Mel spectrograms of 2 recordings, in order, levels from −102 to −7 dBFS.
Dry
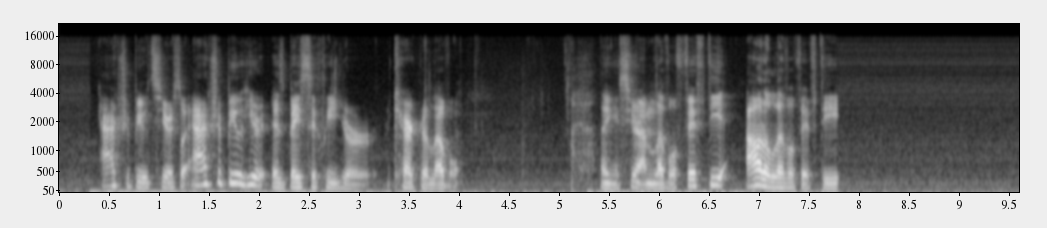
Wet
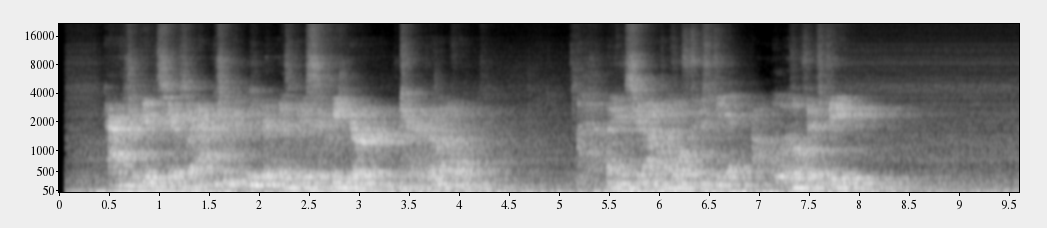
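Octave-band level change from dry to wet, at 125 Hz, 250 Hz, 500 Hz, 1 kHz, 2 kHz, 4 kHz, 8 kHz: +10.5, +6.0, +1.5, −0.5, +4.0, +1.5, +3.0 decibels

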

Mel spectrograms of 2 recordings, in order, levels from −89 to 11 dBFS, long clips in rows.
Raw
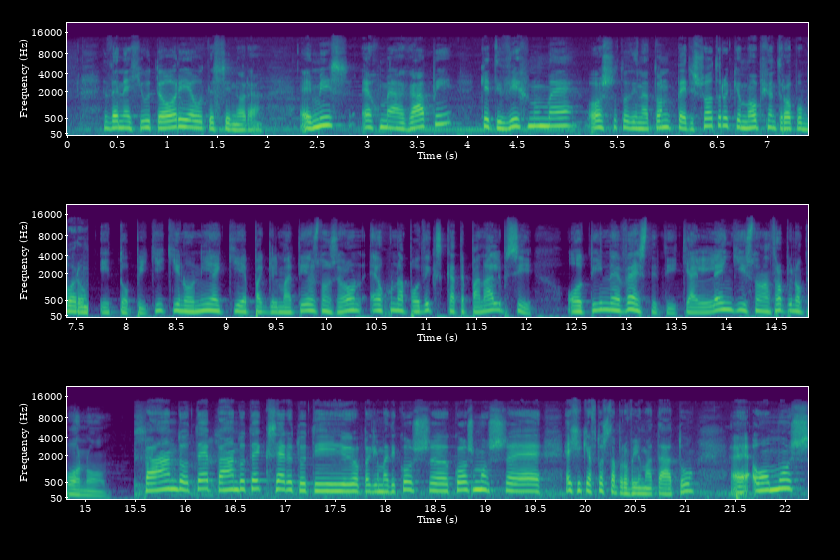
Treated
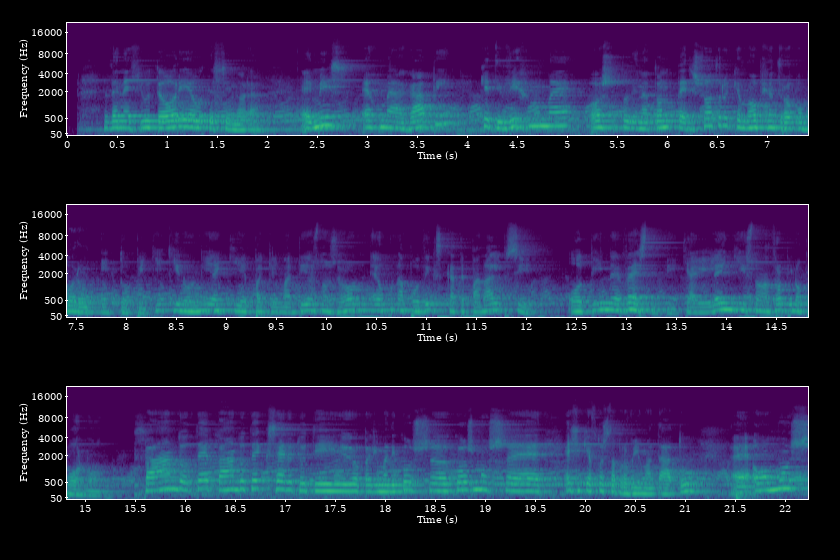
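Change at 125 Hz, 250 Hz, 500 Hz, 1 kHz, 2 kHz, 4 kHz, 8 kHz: −15.0, −15.0, −14.0, −15.0, −17.0, −19.5, −24.5 decibels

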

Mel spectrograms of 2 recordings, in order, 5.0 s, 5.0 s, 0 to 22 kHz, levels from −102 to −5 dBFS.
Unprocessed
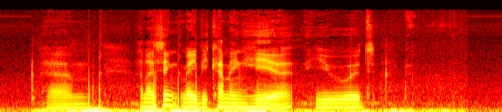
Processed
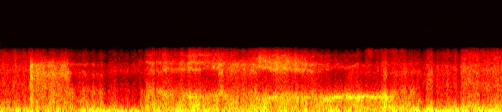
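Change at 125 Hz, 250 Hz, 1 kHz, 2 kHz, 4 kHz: −11.5, −11.0, −8.0, −4.5, −12.5 decibels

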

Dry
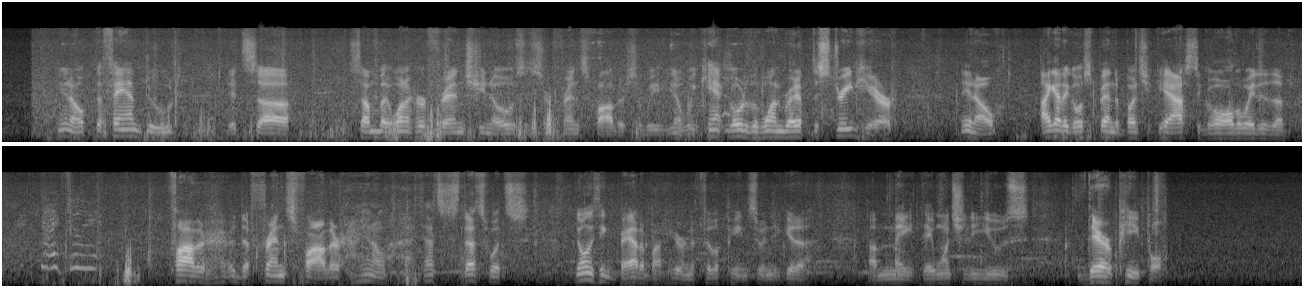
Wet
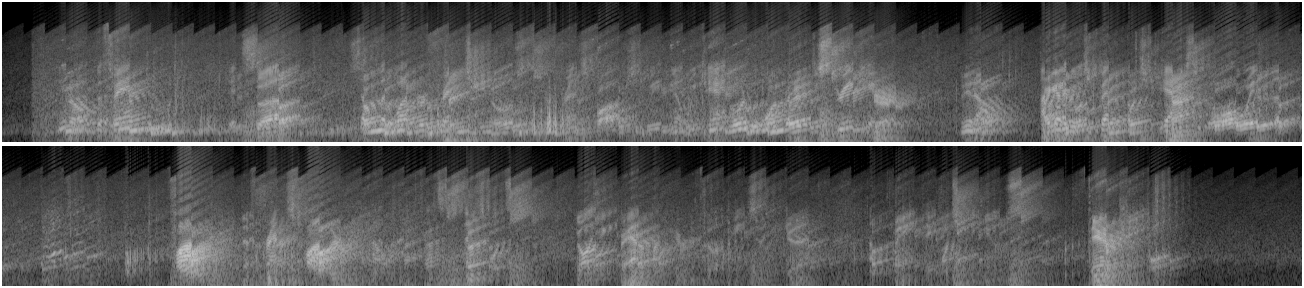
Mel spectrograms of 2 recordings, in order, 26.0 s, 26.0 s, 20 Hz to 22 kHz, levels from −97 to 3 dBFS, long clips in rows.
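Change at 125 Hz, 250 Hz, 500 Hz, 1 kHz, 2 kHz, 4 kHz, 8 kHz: +9.0, +6.0, +1.5, +1.5, −1.0, −1.5, −1.5 decibels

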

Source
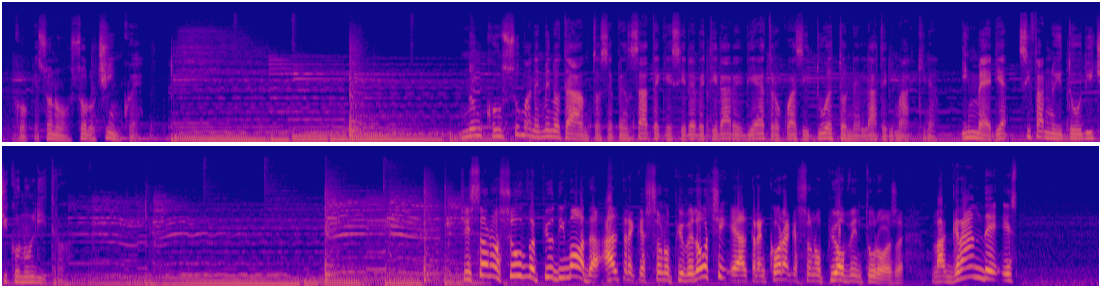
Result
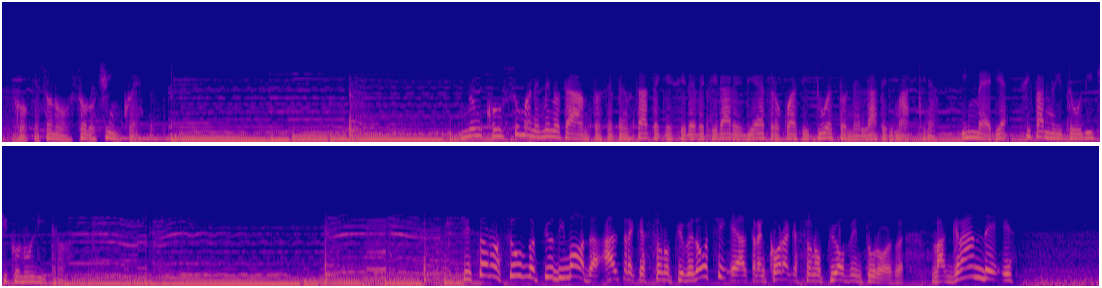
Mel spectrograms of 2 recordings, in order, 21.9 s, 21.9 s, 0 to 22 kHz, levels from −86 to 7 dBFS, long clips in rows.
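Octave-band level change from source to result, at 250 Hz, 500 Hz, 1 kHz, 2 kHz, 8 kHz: −3.0 dB, −8.5 dB, −10.0 dB, −13.0 dB, below −35 dB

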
